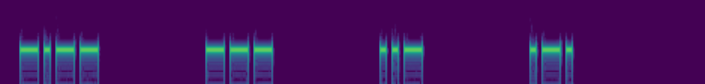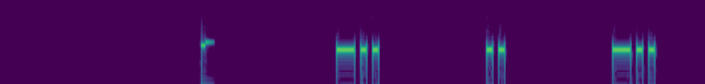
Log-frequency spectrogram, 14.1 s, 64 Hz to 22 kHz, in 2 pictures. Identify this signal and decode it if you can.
Morse code, heard as a keyed tone, about 20 wpm, spaced as for 7 wpm, 700 Hz. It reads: YOUR DID
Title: 6x Character Spacing - Top 100 Words - 20wpm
